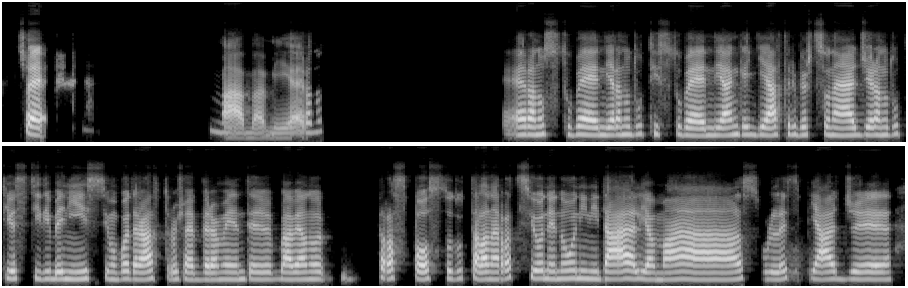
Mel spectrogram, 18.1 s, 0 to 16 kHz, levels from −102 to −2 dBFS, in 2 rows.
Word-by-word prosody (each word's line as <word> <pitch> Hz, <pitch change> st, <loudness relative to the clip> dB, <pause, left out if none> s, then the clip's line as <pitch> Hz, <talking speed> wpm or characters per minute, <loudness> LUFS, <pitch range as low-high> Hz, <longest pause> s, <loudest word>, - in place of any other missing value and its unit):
Cioè -, -, +6 dB, 1.6 s
Mamma 270 Hz, -, -2 dB
mia 125 Hz, 0 st, -8 dB
erano 265 Hz, +2 st, -7 dB, 1.8 s
erano 205 Hz, +1 st, +1 dB
stupendi, 200 Hz, -1 st, +1 dB
erano 205 Hz, +1 st, 0 dB
tutti 220 Hz, +1 st, -10 dB
stupendi, 195 Hz, -2 st, 0 dB
anche 205 Hz, +2 st, +1 dB
gli 200 Hz, 0 st, -3 dB
altri 210 Hz, +3 st, +1 dB
personaggi 195 Hz, -1 st, 0 dB
erano 200 Hz, 0 st, +1 dB
tutti 220 Hz, +1 st, -11 dB
vestiti 200 Hz, 0 st, -5 dB
benissimo, 195 Hz, 0 st, -4 dB
poi 200 Hz, -, 0 dB
tra 190 Hz, -2 st, +1 dB
l'altro 190 Hz, 0 st, +1 dB
cioè 185 Hz, -2 st, -1 dB
veramente, 185 Hz, +1 st, -2 dB
ehm, 185 Hz, -, -11 dB
b -, -, -18 dB
avevano 185 Hz, +1 st, +2 dB
t -, -, -30 dB, 0.5 s
trasposto 205 Hz, -2 st, -1 dB
tutta 205 Hz, +1 st, -2 dB
la 185 Hz, -, +6 dB
narrazione 205 Hz, +1 st, -1 dB
non 205 Hz, +2 st, -2 dB
in 205 Hz, -1 st, -4 dB
Italia 195 Hz, -1 st, +4 dB
ma 180 Hz, 0 st, +3 dB
sulle 190 Hz, -2 st, -7 dB
spiagge 190 Hz, -1 st, -1 dB
195 Hz, 120 wpm, -22 LUFS, 185-205 Hz, 1.8 s, Cioè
